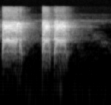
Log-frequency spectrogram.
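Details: Morning call of a black francolin from Sahiwal: two short, grating, rasping notes in quick succession, each a broad hiss-like burst, with no other sounds.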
